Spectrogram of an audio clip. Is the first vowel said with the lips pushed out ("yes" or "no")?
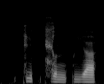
no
